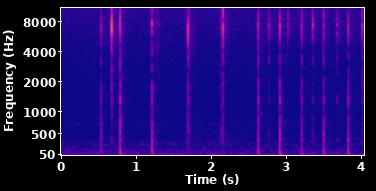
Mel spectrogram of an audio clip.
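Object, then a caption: Leather American football. Fingertips and nails tap quickly on a brown leather American football, hollow and inflated and held sideways in both hands. The result is a run of short, dry, irregular clicks, each with a low hollow thump and a bright tick.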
